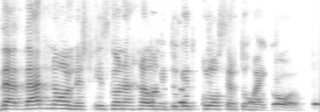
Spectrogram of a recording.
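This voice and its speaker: A woman's high, bright, sharp voice with a Spanish accent, fairly quick, with ordinary pitch variation. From Dominican Republic. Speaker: technical program manager and career coach. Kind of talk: podcast interview.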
